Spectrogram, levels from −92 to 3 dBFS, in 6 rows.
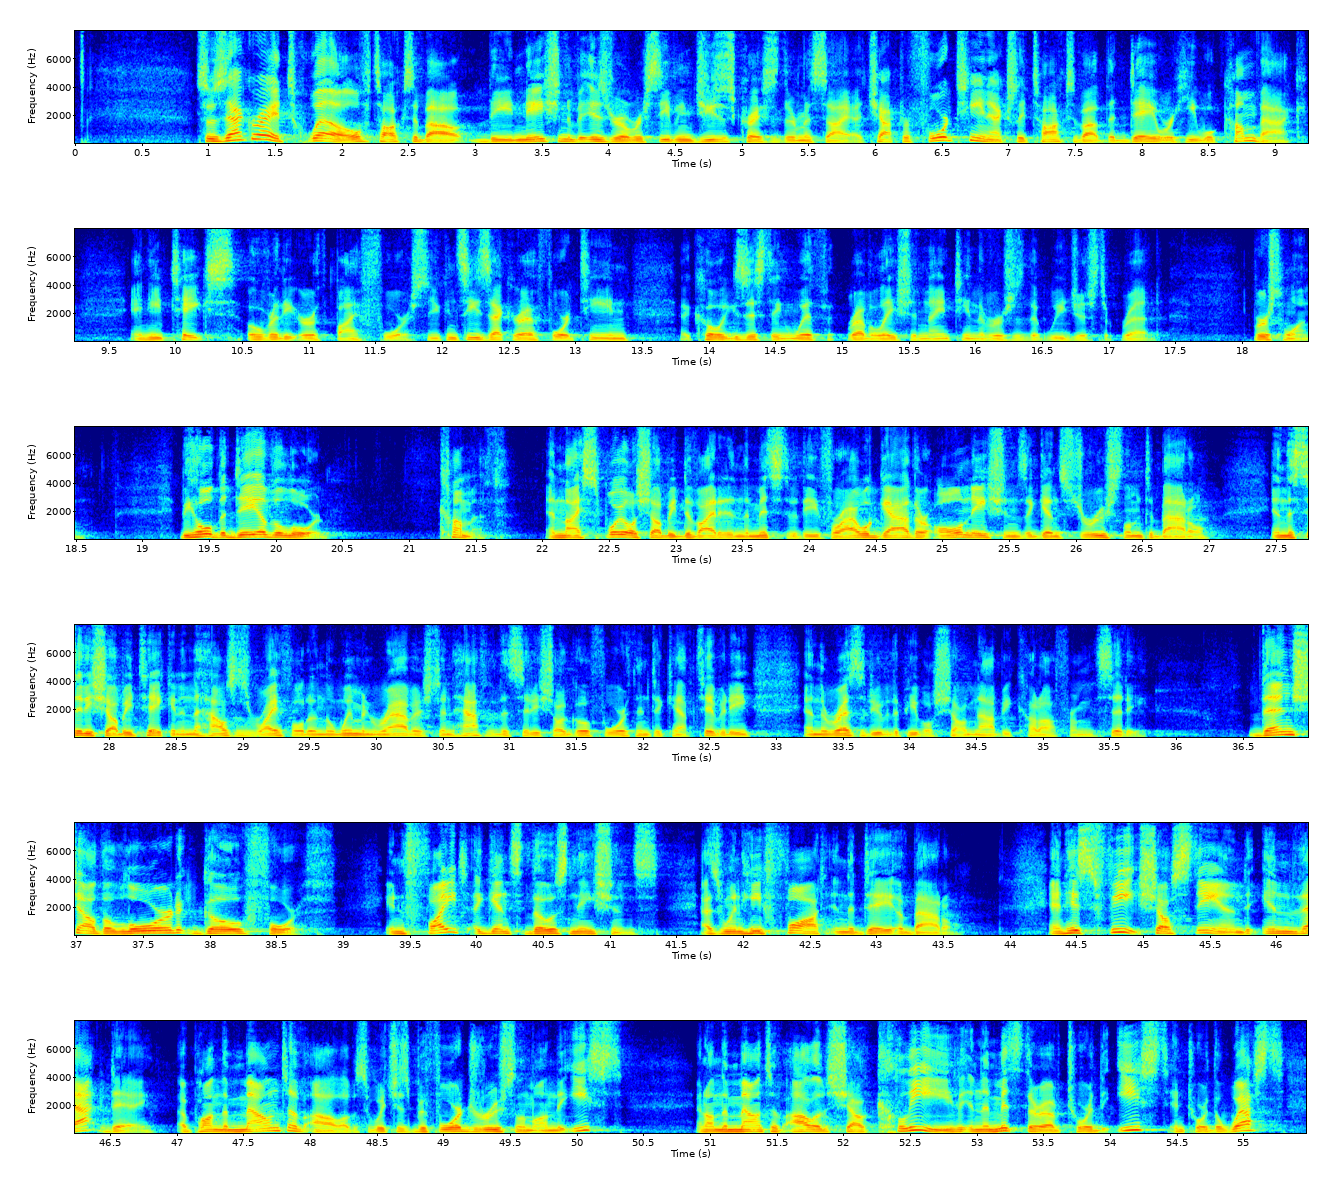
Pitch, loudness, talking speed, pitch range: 125 Hz, -21 LUFS, 195 wpm, 115-135 Hz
